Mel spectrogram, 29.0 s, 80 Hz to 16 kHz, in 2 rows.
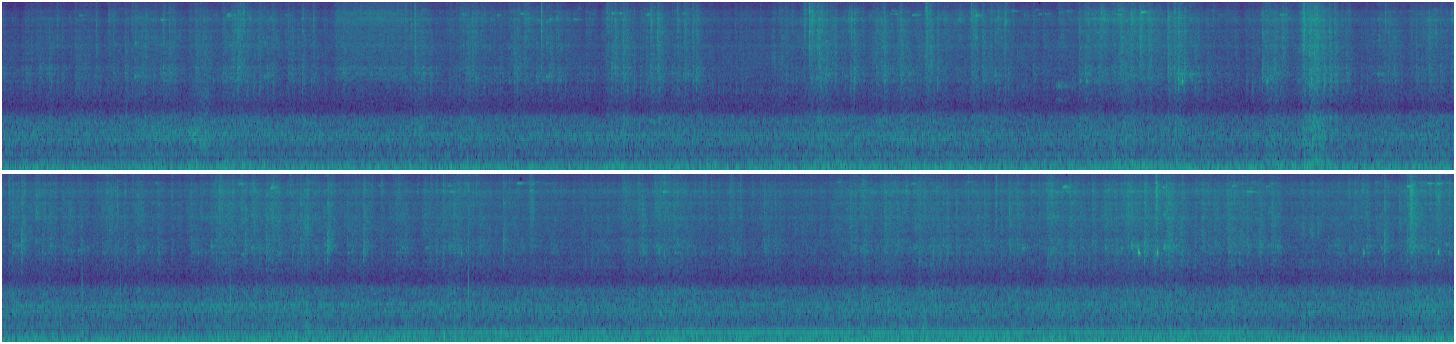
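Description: Scania K230UB bus on the move, heard from inside the saloon: steady low drone of its Scania DC09 five-cylinder diesel with road rumble. A steady whine sets in about halfway through and cuts off shortly before the end, with a single brief click about halfway.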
